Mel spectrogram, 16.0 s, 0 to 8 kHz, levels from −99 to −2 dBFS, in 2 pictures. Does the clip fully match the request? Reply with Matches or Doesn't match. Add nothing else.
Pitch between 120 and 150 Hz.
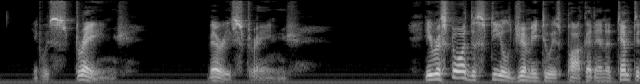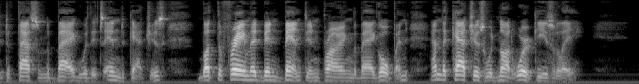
Matches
